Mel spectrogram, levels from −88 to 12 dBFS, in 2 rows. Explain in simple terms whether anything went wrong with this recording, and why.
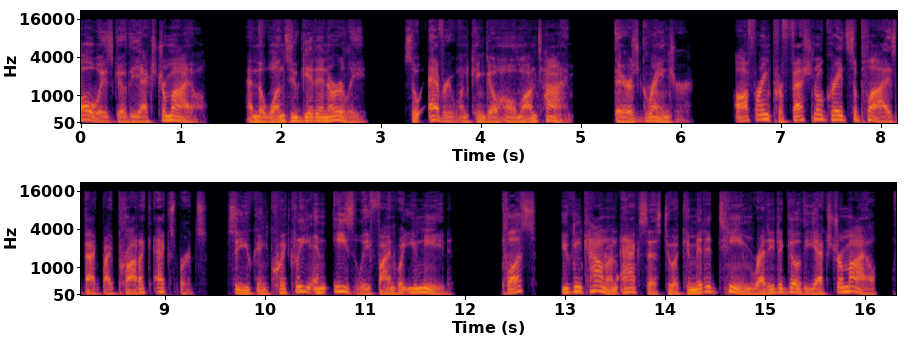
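Nothing went wrong: the speech recording shows no audible technical faults anywhere.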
